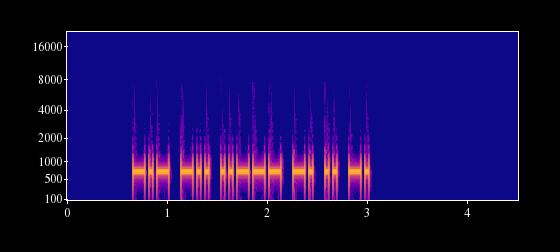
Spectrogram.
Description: Morse code, heard as a keyed tone, about 30 wpm, 700 Hz. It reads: KD2NIN
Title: USA Call Signs - 6 Characters - Repeated 3x - 30wpm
